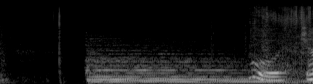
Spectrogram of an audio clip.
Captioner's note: Apple's starting up sound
